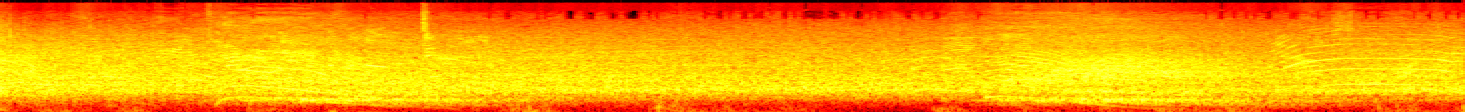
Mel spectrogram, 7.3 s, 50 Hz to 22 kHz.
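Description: Arena crowd in the WWE 2K25 wrestling video game roars steadily throughout, with scattered whoops and cheers rising over the continuous din.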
